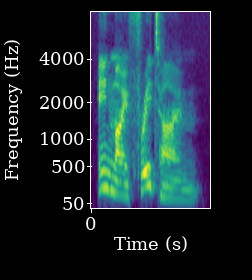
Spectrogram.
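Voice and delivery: slow teacher demo of "free"; slow model phrase. Shown as a demonstration. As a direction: say it slowly, stressing free. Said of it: "teacher demo, slow model phrase". (lentement, en appuyant sur « free »)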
